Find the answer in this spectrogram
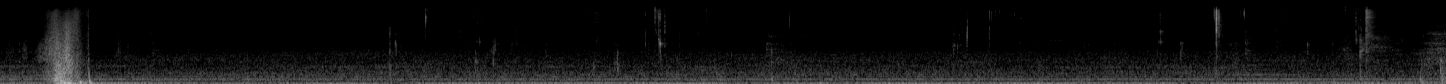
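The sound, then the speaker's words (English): Someone on a balcony sips red Moscato wine from a glass: a brief loud knock at the start, then quiet slurping and swallowing clicks over faint steady hum, with no talking. “Let's take a sip real quick.”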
